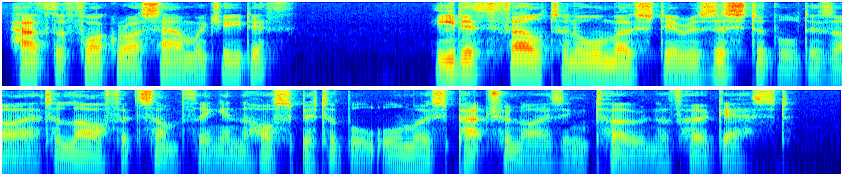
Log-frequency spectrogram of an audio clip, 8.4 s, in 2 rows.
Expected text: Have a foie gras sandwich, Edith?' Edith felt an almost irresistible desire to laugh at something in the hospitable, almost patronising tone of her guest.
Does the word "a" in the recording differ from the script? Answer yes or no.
yes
